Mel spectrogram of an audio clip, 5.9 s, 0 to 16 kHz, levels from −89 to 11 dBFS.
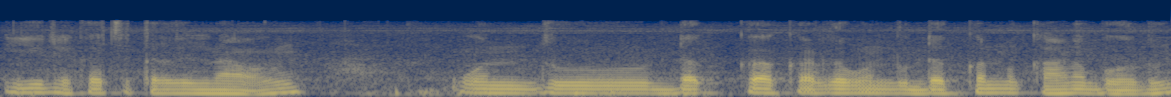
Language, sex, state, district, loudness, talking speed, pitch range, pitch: Kannada, male, Karnataka, Koppal, -18 LUFS, 100 wpm, 105-120 Hz, 110 Hz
